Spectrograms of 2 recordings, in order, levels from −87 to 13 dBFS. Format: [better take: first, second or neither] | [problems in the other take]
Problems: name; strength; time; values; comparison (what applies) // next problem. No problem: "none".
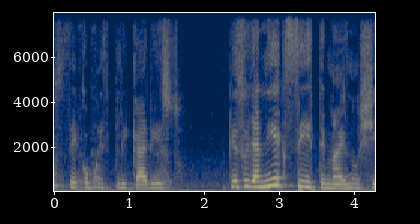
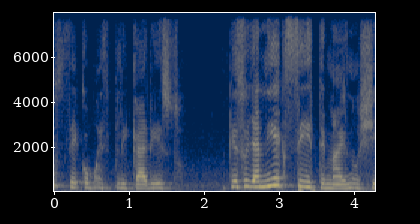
second | background sound (Writing); 17 dB below the speech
